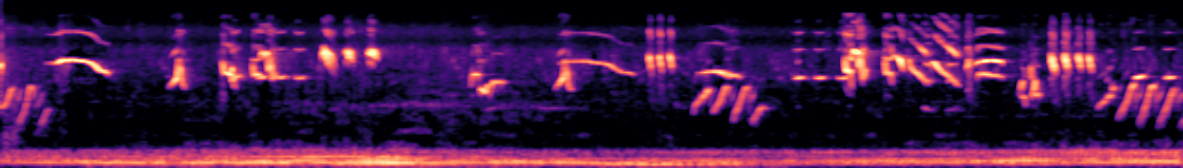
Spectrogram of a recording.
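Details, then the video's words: White-rumped shama singing: clear rising and falling whistles mixed with quick chips and downslurred notes in short bursts, over a constant low rumble. "kicauan dan tarian burung kacer betapa merdu dan indahnya"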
